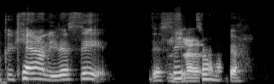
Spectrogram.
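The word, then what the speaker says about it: Tunica: And you were dire director of county affairs down in Tunic. Is it I don't know if I'm pronouncing it right. Tuna County, Mississippi. Tuna County. That's it. That's it. Tunka.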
